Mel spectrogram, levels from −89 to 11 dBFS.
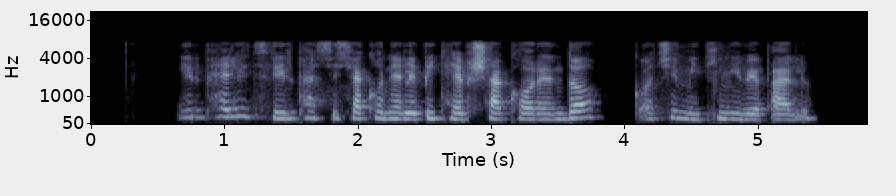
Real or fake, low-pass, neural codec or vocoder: fake; 7.2 kHz; codec, 24 kHz, 6 kbps, HILCodec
